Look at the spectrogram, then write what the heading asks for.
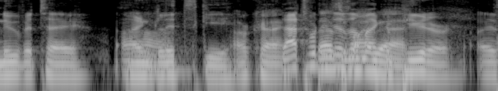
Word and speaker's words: anglicky: Oh, it's Anglitsky.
